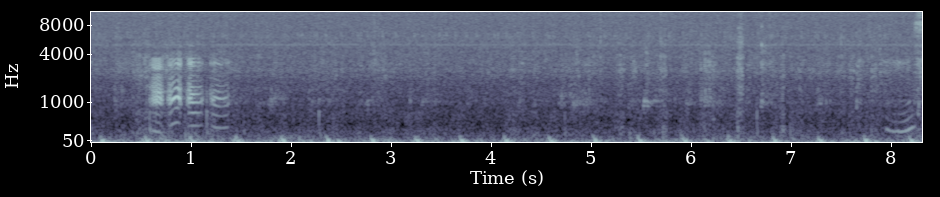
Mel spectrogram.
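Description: A ridden horse's footfalls on arena sand, an even run of dull low thuds about three a second. A brief high voice sounds about half a second in.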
